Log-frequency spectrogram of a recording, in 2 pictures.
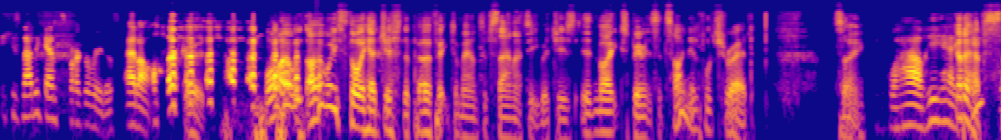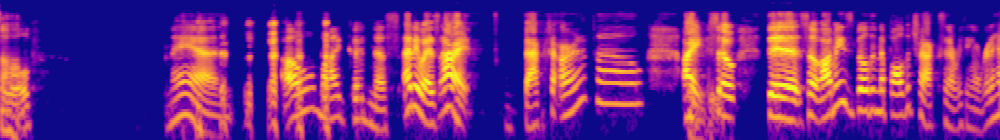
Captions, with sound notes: He's not against margaritas, at all. (laughs) - I always thought he had just the perfect amount of sanity, which is in my experience a tiny little shred sane. - Wow, he had you fooled. Man, oh my goodness. Anyways, all right, back to RFL. So, Amy's building up all the tracks and everything.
